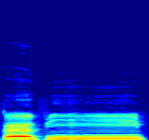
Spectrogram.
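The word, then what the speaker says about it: كبيرا: Kabira, ba dibaca panjang, ra dibaca panjang, jangan dibaca sebagai ron. Mad, mad iwad, wa idza ra'aita tsamma.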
